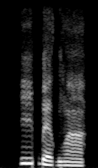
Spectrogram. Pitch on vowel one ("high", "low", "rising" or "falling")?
high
